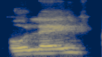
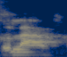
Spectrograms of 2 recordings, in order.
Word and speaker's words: Olaf: I mean, I do have a pet peeve, like Americans who say Olave. I mean, I'll fight you. Yeah. But because Olive just sounds really ugly.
